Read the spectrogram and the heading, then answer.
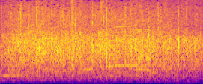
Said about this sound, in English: Would you clap it up and give God a hand clap for the souls that are being won, the lives that are being changed, and all that God is doing?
